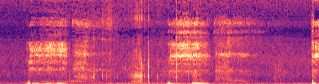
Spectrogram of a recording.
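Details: English bulldog snoring: low, rumbling breaths repeating about every three seconds, each followed by a softer airy exhale.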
